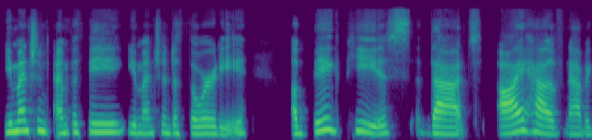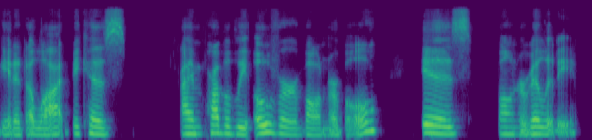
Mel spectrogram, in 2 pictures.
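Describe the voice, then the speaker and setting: Gravelly-voiced woman podcast host. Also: mid-range voice, fairly even intonation, unhurried, no echo, clean studio sound. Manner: conversational, asks questions. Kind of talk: casual interview.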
